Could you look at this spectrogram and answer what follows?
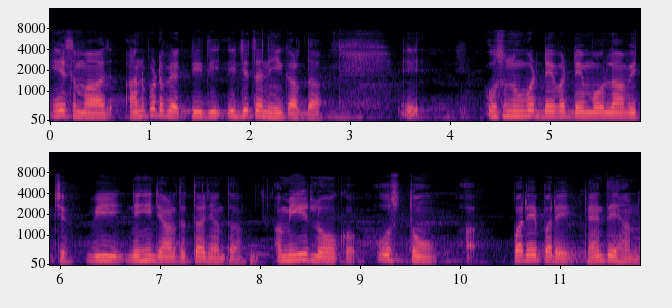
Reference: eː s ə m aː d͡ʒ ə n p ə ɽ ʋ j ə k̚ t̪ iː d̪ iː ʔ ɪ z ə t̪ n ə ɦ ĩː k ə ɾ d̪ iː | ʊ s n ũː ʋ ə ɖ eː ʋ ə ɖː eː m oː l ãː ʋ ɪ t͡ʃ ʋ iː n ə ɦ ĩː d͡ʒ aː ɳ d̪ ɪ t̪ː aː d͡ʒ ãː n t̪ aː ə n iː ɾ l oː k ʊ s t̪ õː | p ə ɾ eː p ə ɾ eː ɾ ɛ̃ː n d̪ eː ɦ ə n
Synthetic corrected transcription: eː s ə m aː d͡ʒ ə n p ə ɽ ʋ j ə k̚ t̪ iː d̪ iː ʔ ɪ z ə t̪ n ə ɦ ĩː k ə ɾ d̪ aː | ʊ s n ũː ʋ ə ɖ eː ʋ ə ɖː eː m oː l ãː ʋ ɪ t͡ʃ ʋ iː n ə ɦ ĩː d͡ʒ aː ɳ d̪ ɪ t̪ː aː d͡ʒ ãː n d̪ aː ə m iː ɾ l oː k ʊ s t̪ õː | p ə ɾ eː p ə ɾ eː ɾ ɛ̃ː n d̪ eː ɦ ə n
